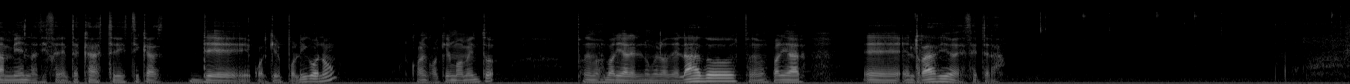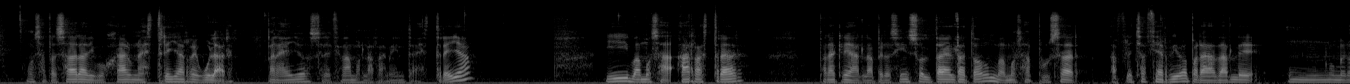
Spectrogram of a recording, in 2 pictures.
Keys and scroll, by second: 10.5 space.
